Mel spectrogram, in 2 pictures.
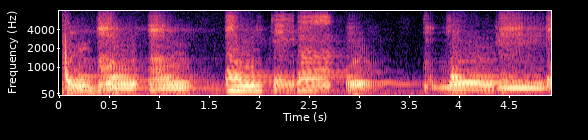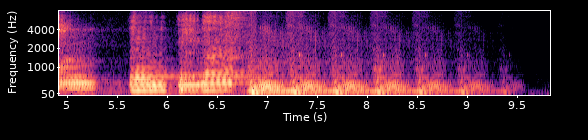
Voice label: Radio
